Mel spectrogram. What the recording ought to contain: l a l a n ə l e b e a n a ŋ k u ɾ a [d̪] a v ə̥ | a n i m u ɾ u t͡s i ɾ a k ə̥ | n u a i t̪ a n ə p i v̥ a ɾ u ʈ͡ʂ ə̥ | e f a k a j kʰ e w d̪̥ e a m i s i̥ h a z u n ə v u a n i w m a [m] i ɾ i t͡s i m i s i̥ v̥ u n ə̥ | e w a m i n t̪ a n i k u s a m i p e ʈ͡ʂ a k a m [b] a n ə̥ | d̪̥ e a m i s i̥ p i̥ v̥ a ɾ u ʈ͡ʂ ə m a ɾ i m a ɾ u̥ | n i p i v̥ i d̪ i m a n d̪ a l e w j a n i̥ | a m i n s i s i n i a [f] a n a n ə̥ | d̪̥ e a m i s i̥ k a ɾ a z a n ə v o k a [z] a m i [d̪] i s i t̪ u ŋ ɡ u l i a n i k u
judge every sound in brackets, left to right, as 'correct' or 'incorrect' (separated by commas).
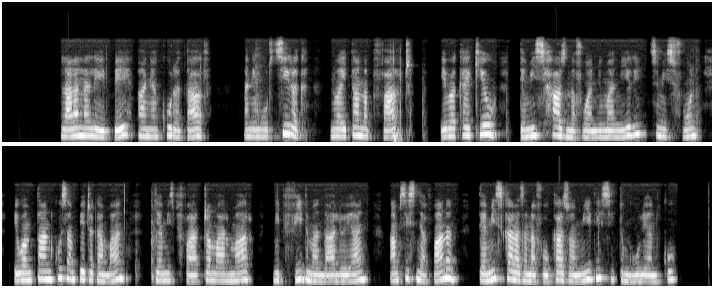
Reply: correct, incorrect, correct, incorrect, correct, correct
